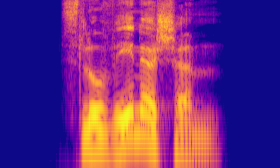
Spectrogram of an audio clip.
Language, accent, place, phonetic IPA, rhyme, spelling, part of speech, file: German, Germany, Berlin, [sloˈveːnɪʃm̩], -eːnɪʃm̩, slowenischem, adjective, De-slowenischem.ogg
- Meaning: strong dative masculine/neuter singular of slowenisch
